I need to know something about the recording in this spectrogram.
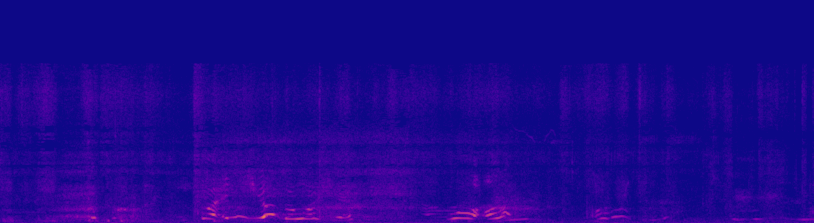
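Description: Children shout and laugh playfully outdoors.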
